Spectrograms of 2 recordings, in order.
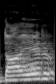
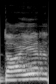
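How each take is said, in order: The two takes are said the same way.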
